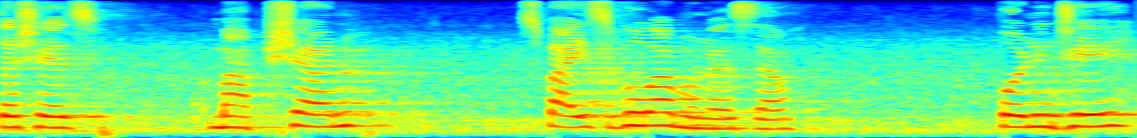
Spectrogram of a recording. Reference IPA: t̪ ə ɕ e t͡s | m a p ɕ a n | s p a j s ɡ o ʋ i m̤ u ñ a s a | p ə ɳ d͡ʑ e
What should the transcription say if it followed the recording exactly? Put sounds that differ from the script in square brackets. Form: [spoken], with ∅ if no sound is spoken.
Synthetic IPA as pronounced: t̪ ə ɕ e t͡s | m a p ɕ a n | s p a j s ɡ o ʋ [a] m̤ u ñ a s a | p ə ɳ d͡ʑ e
